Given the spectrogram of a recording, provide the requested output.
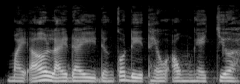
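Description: A woman voicing a gruff old grandfather, a grave digger who scolds and curses coarsely. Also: sits low, fairly even intonation, fairly quick, darkish tone, soft background music, natural voice.

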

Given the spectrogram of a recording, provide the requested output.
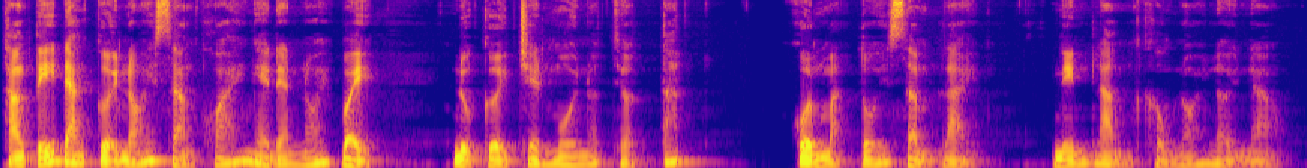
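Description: A man narrating a scripted horror story in a measured storytelling manner. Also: fairly low pitch, animated, darkish tone, husky.

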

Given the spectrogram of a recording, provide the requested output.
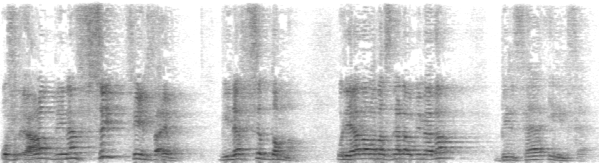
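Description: A man's voice: sits high, expressive, brisk, fairly bright tone. A man teaching a grammar class, quizzing his students and repeating their answers. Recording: echoey room, far from the mic.

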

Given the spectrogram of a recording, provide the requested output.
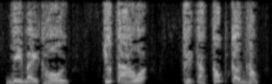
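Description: Man voicing a cheeky happy-go-lucky kid, pitched up and bouncy, breathy husky tone. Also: sing-song, fairly quick, slight background noise. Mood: offhand. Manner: offhand, blunt boyish talk. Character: boy An, carefree, teasing, money-minded.

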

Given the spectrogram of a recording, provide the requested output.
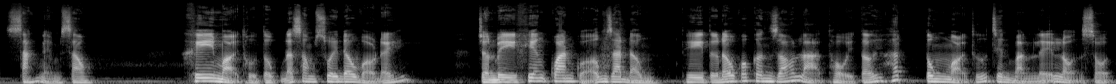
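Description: A man narrating a scripted ghost story in a dramatic storytelling manner, dropping his voice low for the eerie parts. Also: normal speed. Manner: dramatic, lively storytelling with sudden hushed drops.

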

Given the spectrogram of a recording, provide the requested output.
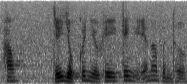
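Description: A man's voice: mid-range voice, quick pace. Man, Buddhist teacher, dharma talk, rhetorical questions, dull lo-fi recording, faint hiss. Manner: explains terms, poses rhetorical questions to listeners. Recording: echoey hall, dull lo-fi sound, faint hiss.

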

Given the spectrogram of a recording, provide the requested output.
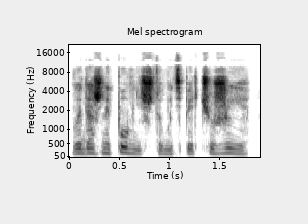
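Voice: mid-range voice, flat delivery, a little fast, a bit bright, husky, no echo. An audiobook reader voicing a proud, resolute young woman farm worker who speaks firmly and with restraint. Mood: restrained. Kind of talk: audiobook reading.

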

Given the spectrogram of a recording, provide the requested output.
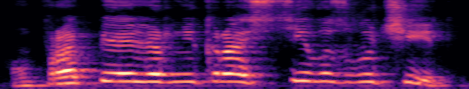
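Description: A man's voice: high voice, big pitch swings, slow, pitched above the performer's own voice, heavily acted. Man doing an arguing young boy. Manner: argumentative.

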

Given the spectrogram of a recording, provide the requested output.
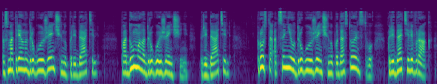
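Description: A woman's voice: mid-range voice, normal speed, no room sound, natural voice. An embittered man rants with heated, accusing emphasis, read by a woman in an audiobook. The sound is dry and close, with no room around it. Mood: bitter. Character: bitter, resentful man ranting about his lover. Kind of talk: audiobook reading.

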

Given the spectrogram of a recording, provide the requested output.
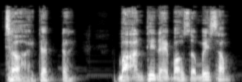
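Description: Shrill cruel daughter-in-law, as a man puts her on. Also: animated, a bit bright, breathy edge, dry recording, studio quality, soft background music. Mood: berating. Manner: harsh, scolding, fast. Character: cruel shrieking middle-aged daughter-in-law, woman.

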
